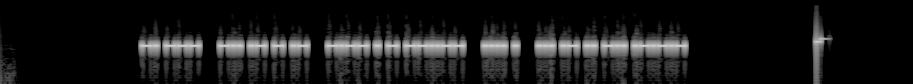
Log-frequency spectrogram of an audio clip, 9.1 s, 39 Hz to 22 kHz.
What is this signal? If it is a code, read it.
Morse code, heard as a keyed tone, about 40 wpm, 700 Hz. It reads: NO DATA YET, HE SAID.
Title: Sentences from Top 1000 Words - Review Part 3 - 40wpm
